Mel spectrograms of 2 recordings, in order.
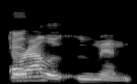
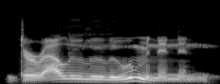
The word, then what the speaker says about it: Duralumin: But you can see he's starting to set this up with Dur-al-umin. – Wow. – I can't say it. – You had all the syllables there. – Duralumin. – Right. – Duralumin. – Duraluluminin.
